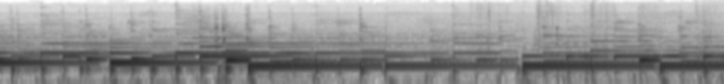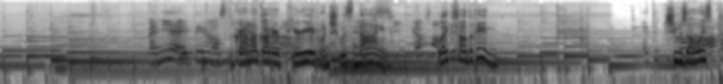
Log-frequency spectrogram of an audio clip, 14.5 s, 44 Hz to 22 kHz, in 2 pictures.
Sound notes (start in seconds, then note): 7.0 speaking French with translation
